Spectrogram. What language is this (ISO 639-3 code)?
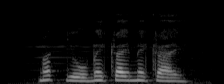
tha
